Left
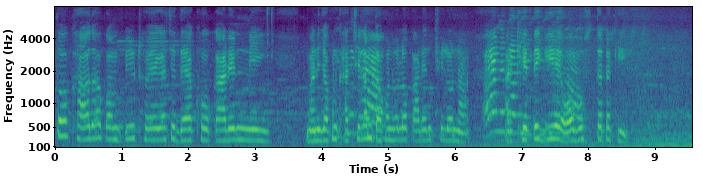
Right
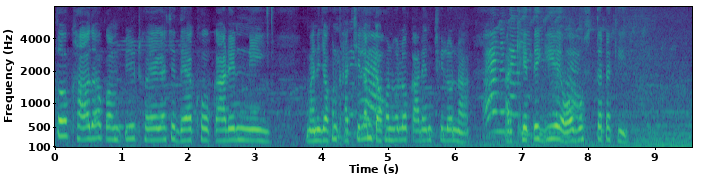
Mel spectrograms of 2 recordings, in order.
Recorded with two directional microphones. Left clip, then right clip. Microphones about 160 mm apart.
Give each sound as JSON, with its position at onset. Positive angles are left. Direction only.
{"t": 0.0, "sound": "speech", "side_deg": -10}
